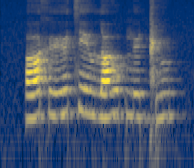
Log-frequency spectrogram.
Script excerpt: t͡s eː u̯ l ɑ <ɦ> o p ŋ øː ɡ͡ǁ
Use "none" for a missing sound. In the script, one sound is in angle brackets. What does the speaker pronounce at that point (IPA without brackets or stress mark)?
ɦ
